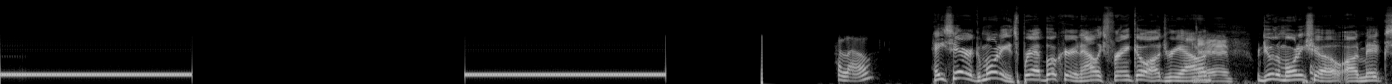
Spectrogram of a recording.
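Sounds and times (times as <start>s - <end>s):
telephone ringback tone: 0.0s - 2.0s, 4.6s - 6.7s
speech: 8.4s - 13.9s.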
